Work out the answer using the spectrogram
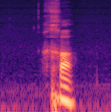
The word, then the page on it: xɑ: Vafsi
